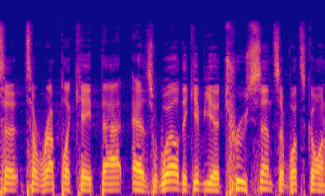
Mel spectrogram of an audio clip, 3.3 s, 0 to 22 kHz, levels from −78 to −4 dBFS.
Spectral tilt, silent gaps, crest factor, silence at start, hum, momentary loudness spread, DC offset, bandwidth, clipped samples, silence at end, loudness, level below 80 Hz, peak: -5.5 dB/octave; none; 14 dB; 0 s; none; 4 LU; under 0.1%; 14 kHz; under 0.1%; 0 s; -15 LUFS; -36 dBFS; 0 dBFS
